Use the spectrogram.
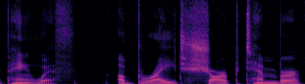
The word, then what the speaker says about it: timbre: Okay, this next one is really cool, timbre. And yeah, it's pronounced tam-ber.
